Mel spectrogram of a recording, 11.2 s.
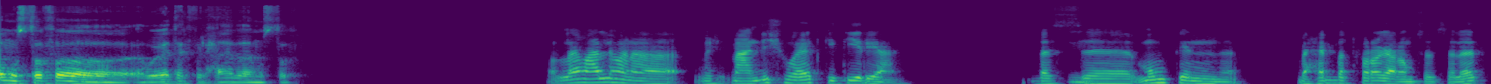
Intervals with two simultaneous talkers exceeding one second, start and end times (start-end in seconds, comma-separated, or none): none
